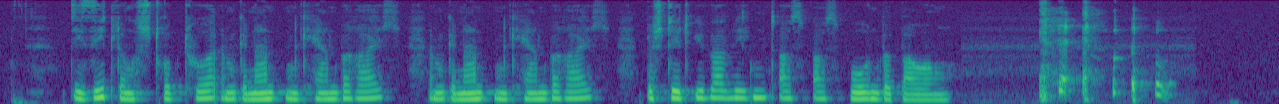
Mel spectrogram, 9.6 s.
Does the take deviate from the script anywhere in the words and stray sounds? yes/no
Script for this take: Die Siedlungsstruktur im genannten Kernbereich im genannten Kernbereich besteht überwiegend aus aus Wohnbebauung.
yes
